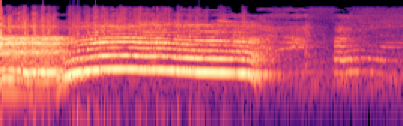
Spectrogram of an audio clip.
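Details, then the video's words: Schnauzer howling along to the national anthem while a person sings; one long, steady, tonal howl held for about two seconds, then dropping away, followed by a short fainter note. "schnauzer sings national anthem"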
